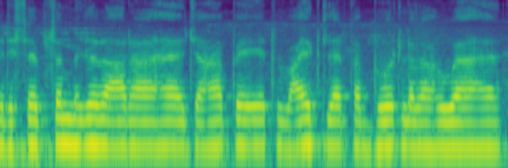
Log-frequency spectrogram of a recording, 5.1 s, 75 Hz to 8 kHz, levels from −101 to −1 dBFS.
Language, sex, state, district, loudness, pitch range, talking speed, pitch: Hindi, male, Haryana, Rohtak, -15 LUFS, 135-140 Hz, 175 wpm, 140 Hz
